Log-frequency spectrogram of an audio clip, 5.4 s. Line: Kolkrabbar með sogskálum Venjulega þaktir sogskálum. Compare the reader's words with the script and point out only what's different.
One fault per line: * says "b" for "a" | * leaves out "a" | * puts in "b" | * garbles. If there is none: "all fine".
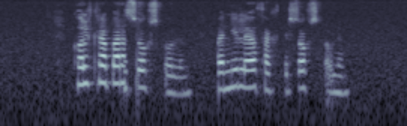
all fine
